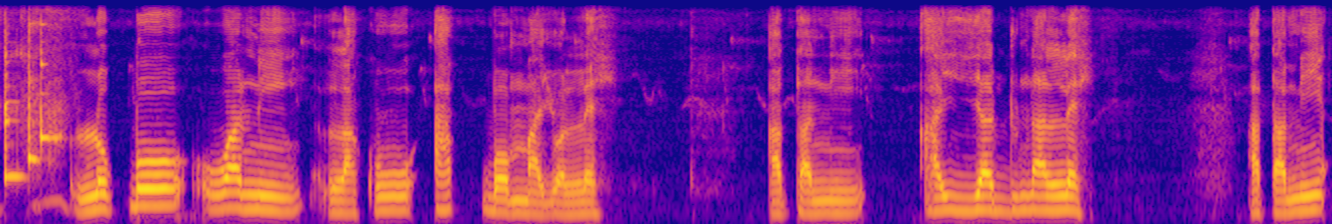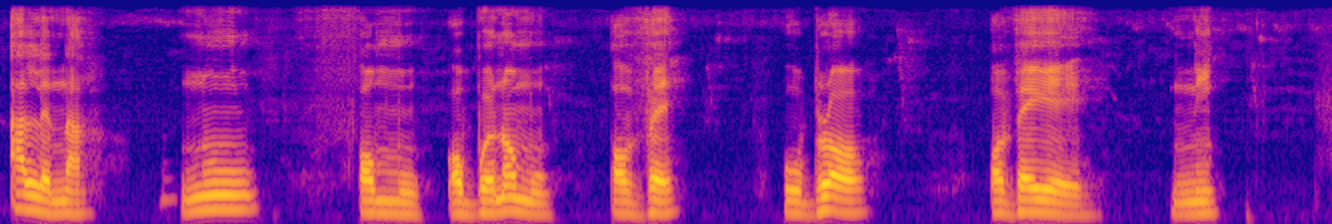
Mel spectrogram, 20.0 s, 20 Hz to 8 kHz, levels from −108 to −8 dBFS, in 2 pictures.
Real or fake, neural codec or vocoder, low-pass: fake; vocoder, 44.1 kHz, 128 mel bands, Pupu-Vocoder; 7.2 kHz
